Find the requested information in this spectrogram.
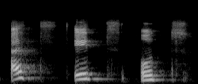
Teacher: تا میں سانس جاری ہوتا ہے. ات، اس لیے ہم تا کو ہلائیں گے نہیں.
